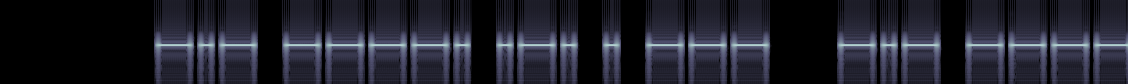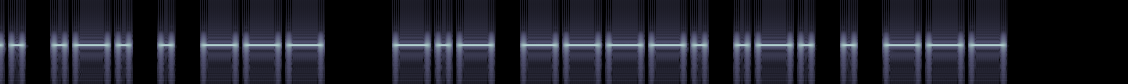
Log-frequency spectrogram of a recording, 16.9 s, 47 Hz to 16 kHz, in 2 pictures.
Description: Morse code, heard as a keyed tone, about 15 wpm, 700 Hz. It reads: K9REO K9REO K9REO
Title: USA Call Signs Repeated 3x 15wpm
